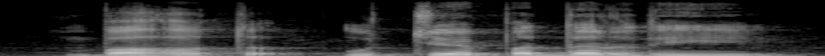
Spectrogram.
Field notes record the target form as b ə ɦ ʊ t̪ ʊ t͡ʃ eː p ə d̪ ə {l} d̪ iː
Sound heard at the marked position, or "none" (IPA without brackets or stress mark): ɾ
